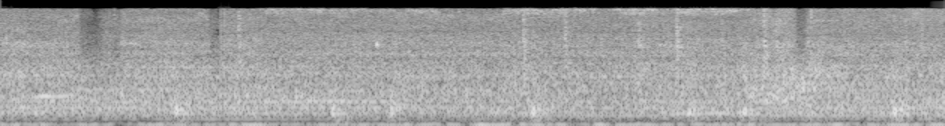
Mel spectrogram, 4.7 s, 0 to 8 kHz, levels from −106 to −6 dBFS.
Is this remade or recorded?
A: recorded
